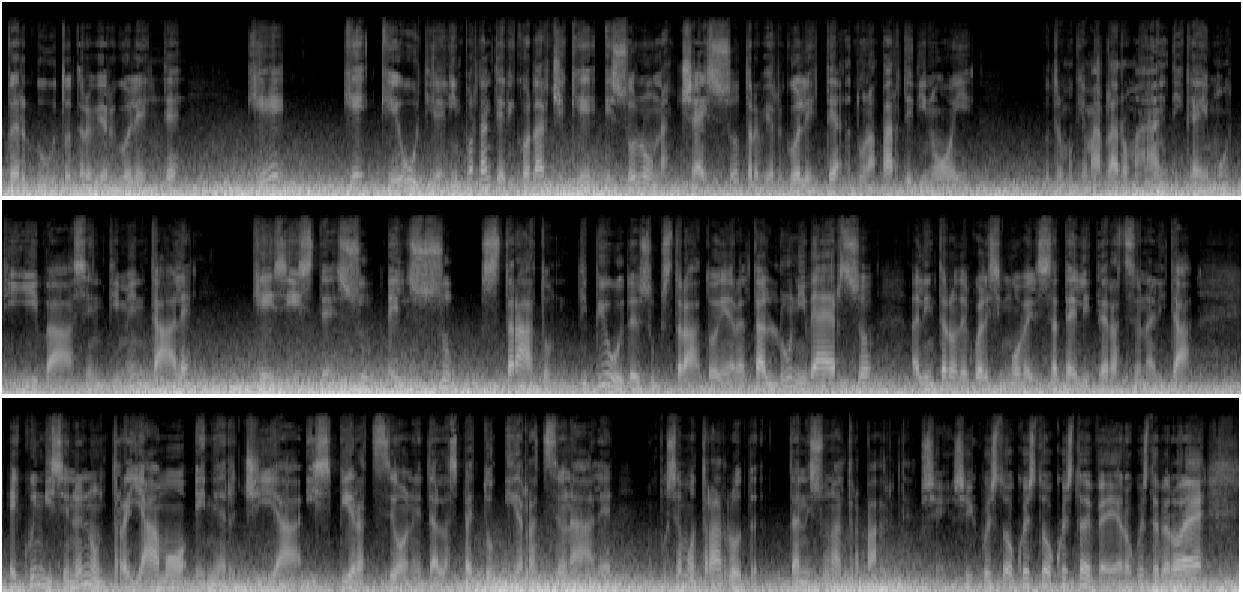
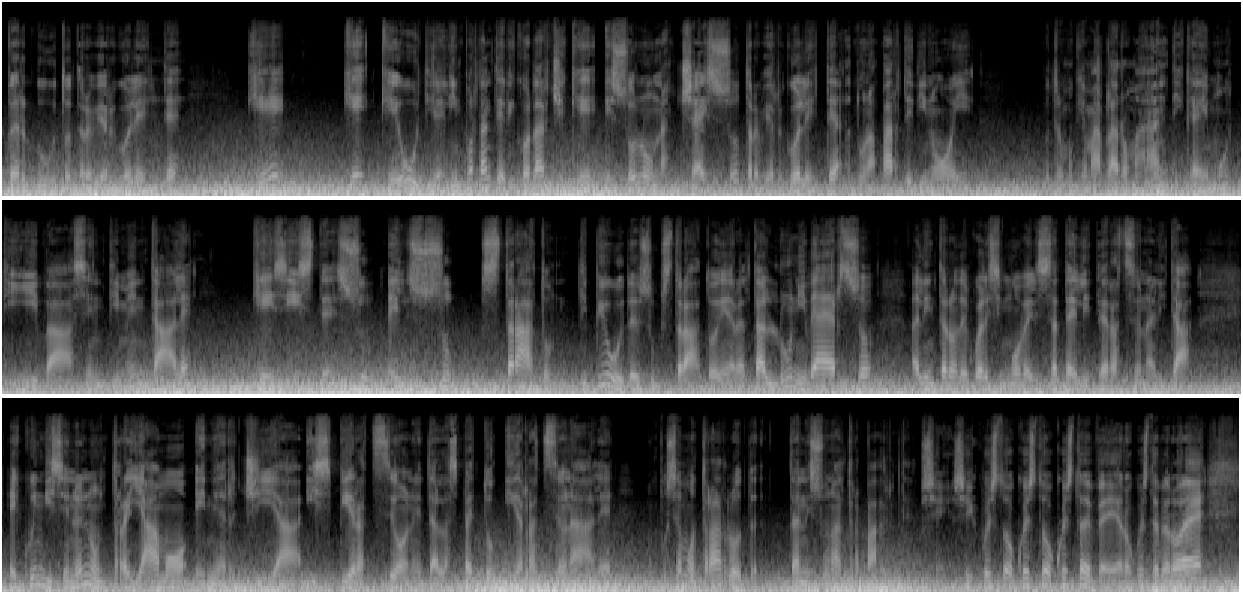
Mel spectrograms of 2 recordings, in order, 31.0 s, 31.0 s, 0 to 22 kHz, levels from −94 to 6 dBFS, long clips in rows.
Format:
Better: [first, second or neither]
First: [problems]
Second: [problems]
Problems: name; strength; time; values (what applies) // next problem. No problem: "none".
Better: neither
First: wind noise on the microphone; heavy; 5 dB below the speech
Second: wind noise on the microphone; heavy; 5 dB below the speech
